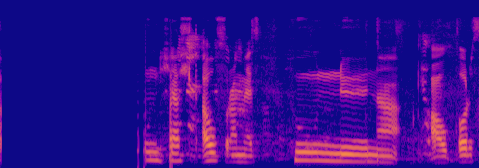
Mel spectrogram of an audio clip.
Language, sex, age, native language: Icelandic, male, 18-19, Icelandic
